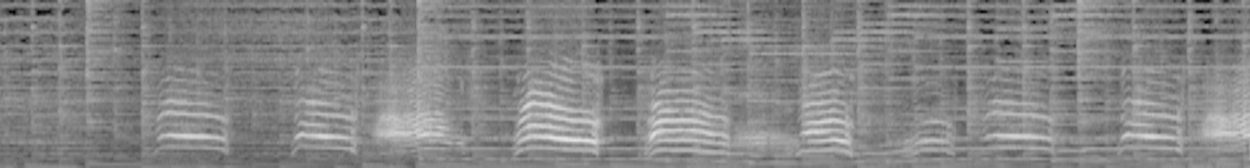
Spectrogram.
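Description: A cat meowing again and again, short arched meows about once a second, over background music.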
